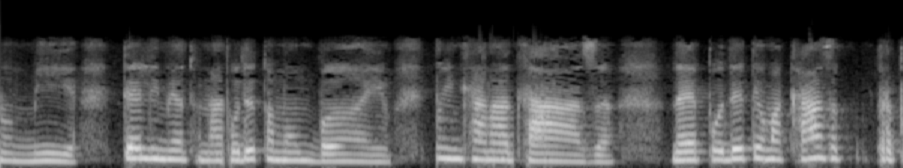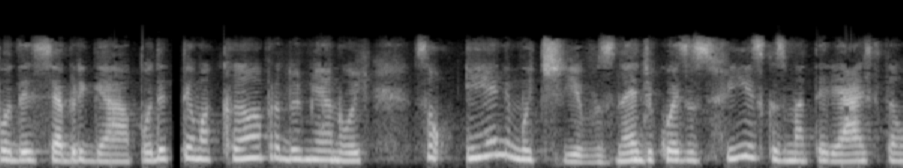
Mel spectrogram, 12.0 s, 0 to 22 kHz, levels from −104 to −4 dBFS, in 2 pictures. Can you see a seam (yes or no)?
yes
